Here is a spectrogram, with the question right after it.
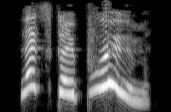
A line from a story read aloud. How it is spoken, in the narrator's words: She squeals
